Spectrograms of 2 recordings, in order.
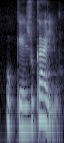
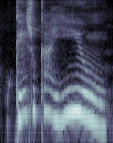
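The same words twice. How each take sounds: First: It is said in a serious, flat tone. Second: It is said in an amazed, surprised tone.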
